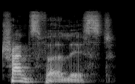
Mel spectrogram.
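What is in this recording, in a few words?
"transfer list", British English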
